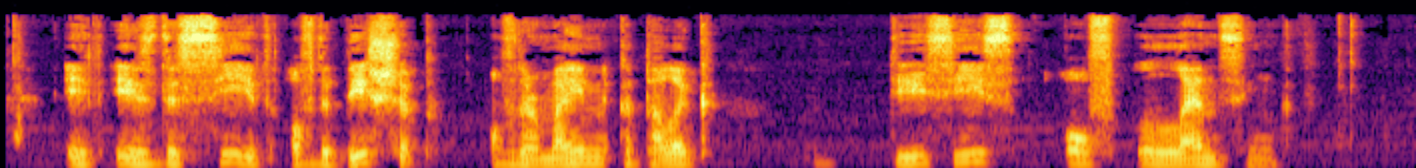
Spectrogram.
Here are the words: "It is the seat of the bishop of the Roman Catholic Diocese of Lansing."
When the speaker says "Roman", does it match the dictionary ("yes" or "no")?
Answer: no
